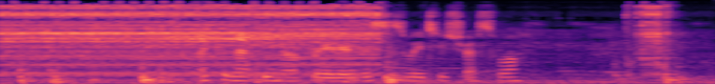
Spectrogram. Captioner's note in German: summende und blinkende Lichter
